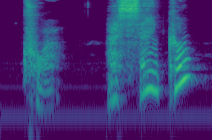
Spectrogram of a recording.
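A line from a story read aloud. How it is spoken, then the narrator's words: Terrified murmur. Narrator (French): murmure-t-il en proie à une véritable épouvante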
